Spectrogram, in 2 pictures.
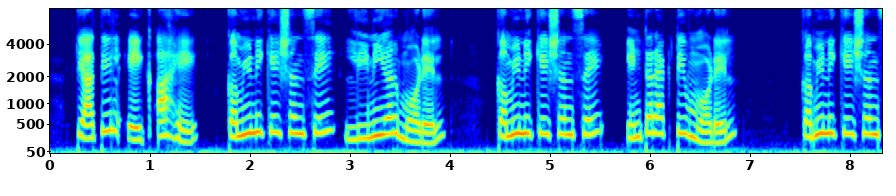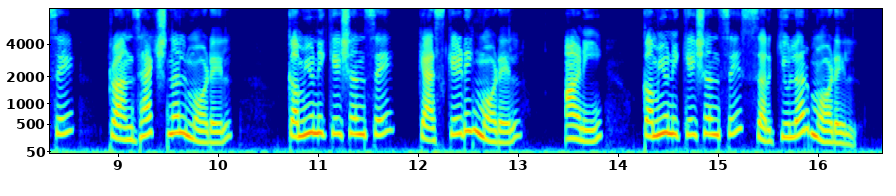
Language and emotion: Marathi, neutral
